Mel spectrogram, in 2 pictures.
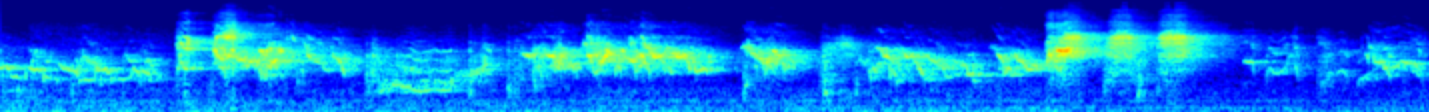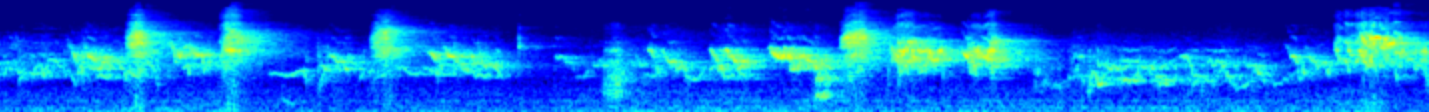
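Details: Contented pet budgies produce sharp chirps and chattering warbles in uneven bursts separated by short pauses, with a faint hum below.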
